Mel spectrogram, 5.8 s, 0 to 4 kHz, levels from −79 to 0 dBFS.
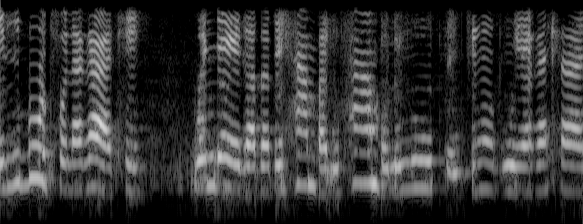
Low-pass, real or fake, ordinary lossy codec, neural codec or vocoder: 3.6 kHz; fake; none; codec, 44.1 kHz, 3.4 kbps, Pupu-Codec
